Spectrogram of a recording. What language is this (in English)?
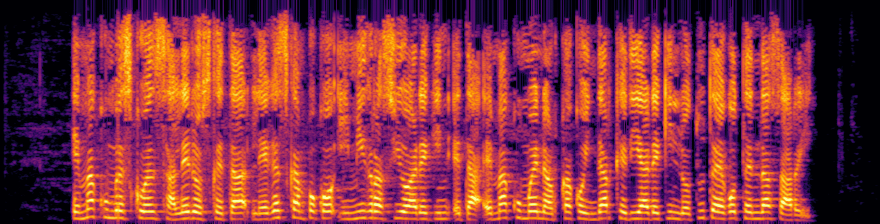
Basque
